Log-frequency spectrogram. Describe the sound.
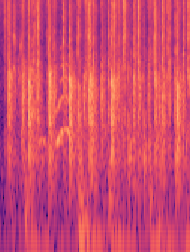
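Sparse, rhythmic clapping from a small audience welcomes a screenwriter guest on a film talk show, with crisp individual hand claps falling in a quick, steady beat.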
